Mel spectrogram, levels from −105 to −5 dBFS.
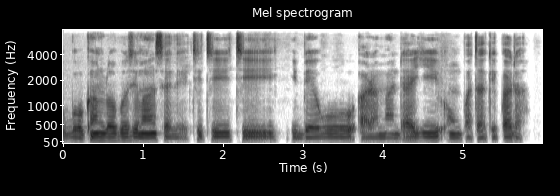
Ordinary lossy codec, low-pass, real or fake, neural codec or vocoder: none; 7.2 kHz; real; none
